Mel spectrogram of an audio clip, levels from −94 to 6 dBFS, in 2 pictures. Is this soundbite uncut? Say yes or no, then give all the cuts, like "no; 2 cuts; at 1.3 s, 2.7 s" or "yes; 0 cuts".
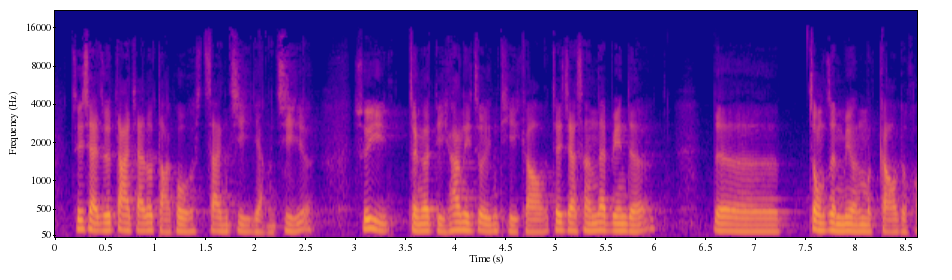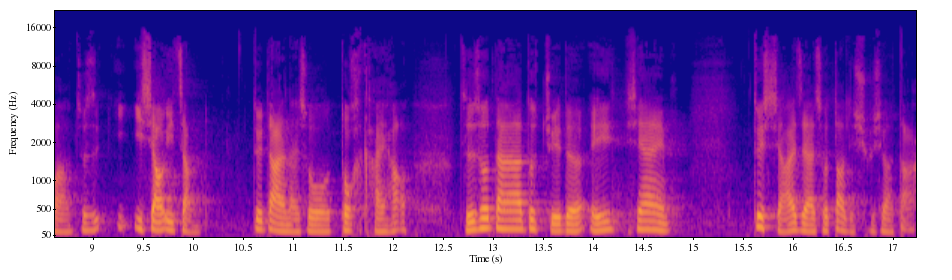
yes; 0 cuts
